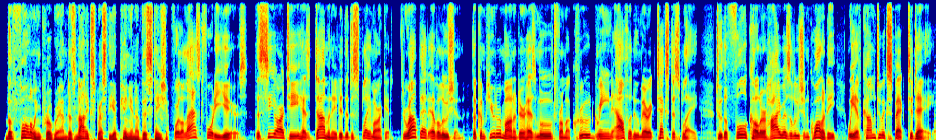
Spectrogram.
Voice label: Voice over Montage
